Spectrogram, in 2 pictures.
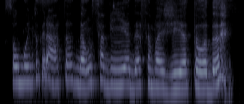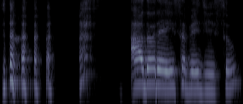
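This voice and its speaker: A woman's voice: a little high, fairly even intonation, slow pace, long pauses. A Brazilian woman with a Brazilian Portuguese accent, a podcast guest telling a story in casual conversation, full of fillers. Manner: warm storytelling with frequent fillers.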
